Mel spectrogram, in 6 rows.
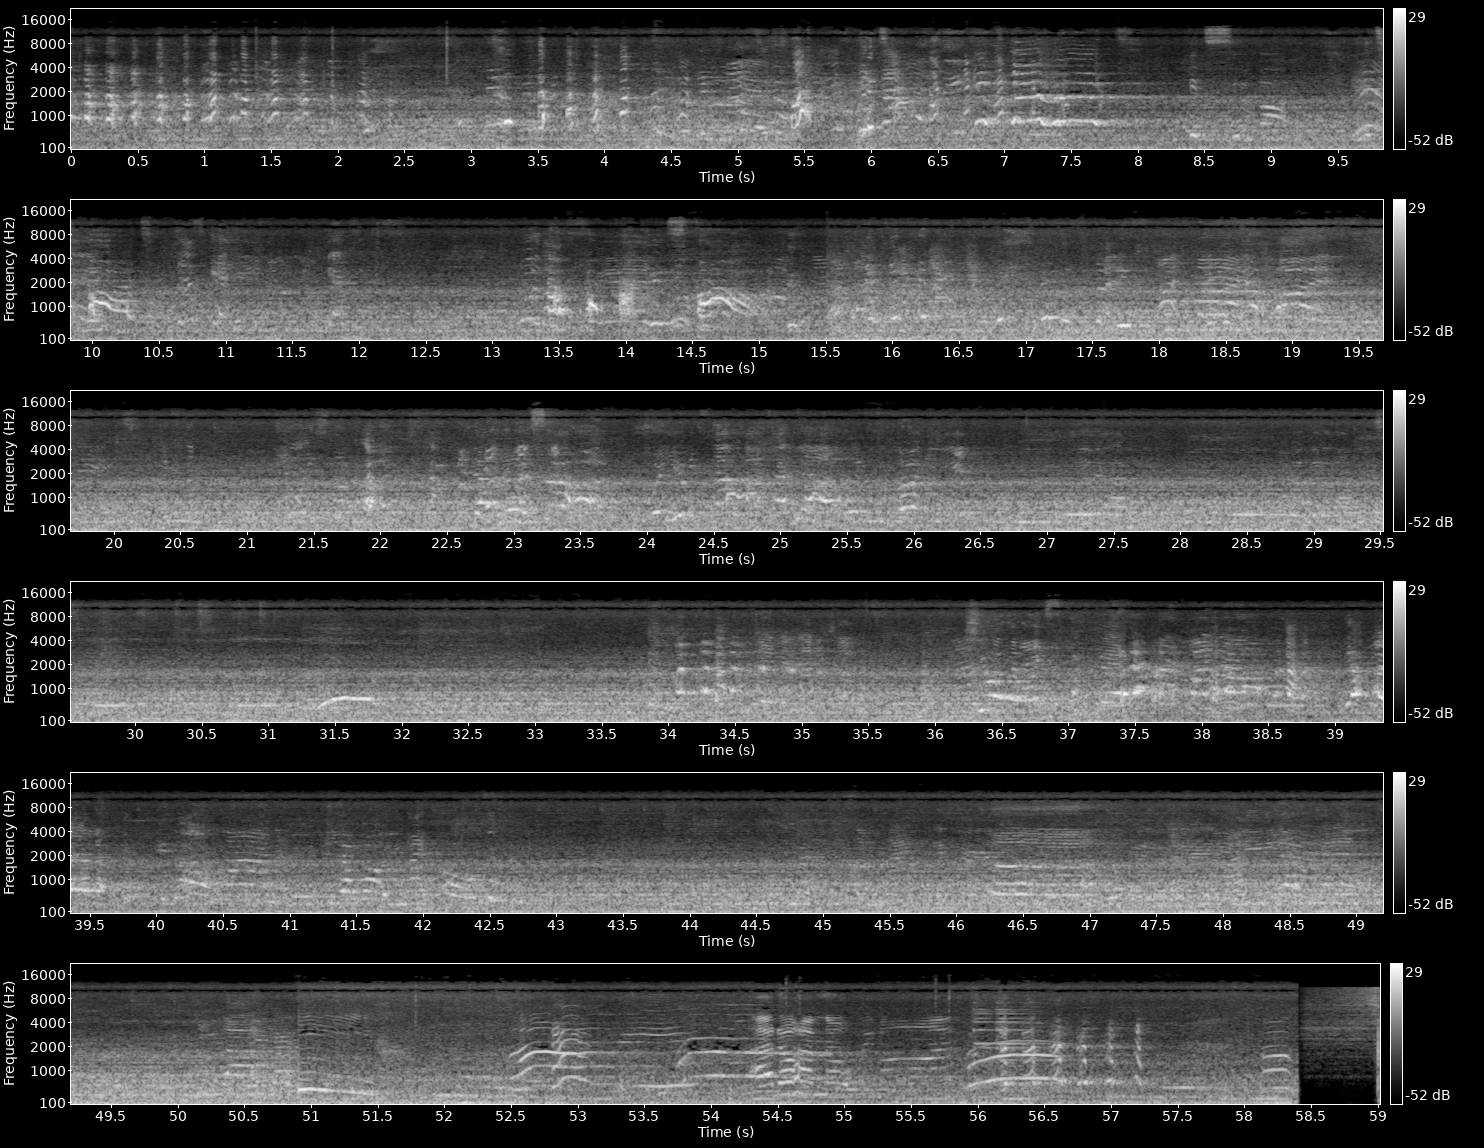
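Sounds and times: hot tub jets bubbling: 0:00.0 - 0:58.5.

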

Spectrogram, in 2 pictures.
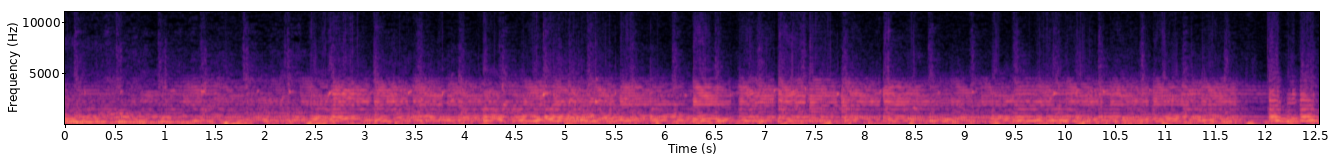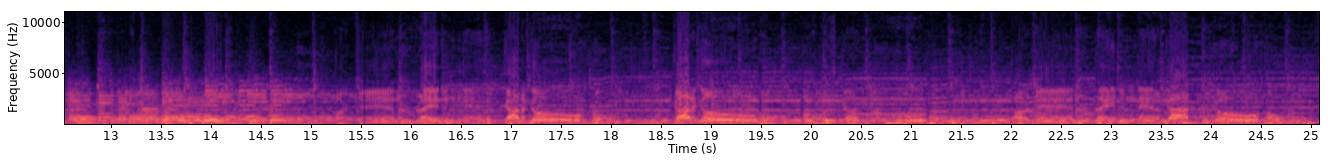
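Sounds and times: acoustic guitar: 0:00.0 - 0:25.0
banjo picking: 0:00.0 - 0:25.0
fiddle: 0:00.0 - 0:25.0
steady bass beat: 0:00.0 - 0:25.0.

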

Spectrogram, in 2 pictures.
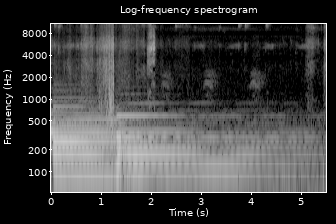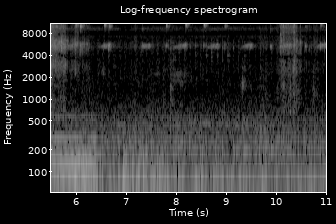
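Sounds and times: music tones: 0:00.0 - 0:06.5
nestlings rasping calls: 0:01.8 - 0:06.7.

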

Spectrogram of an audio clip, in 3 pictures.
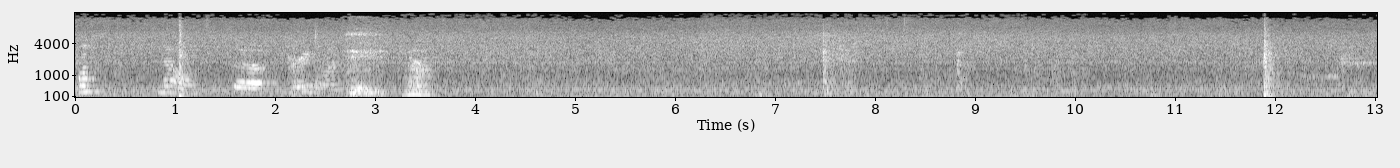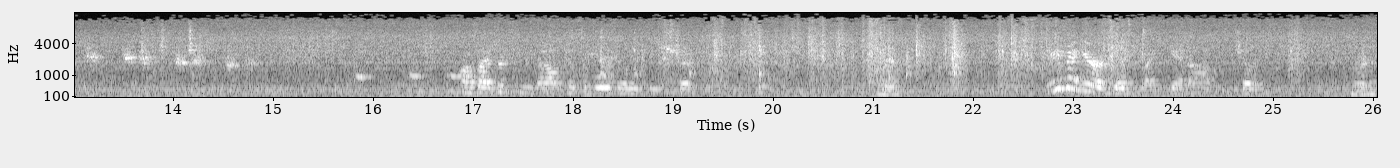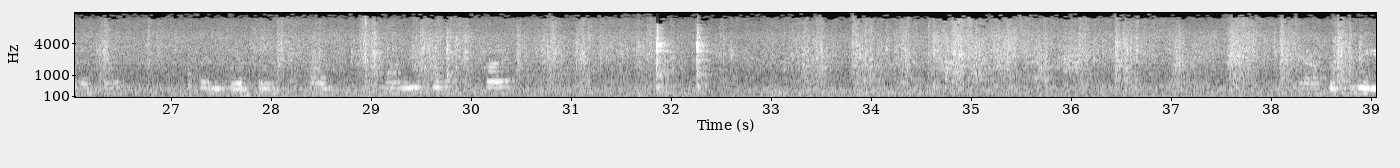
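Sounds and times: soft voices: 0:00.0 - 0:03.7, 0:12.3 - 0:19.2, 0:25.7 - 0:26.6
steady low hum: 0:00.0 - 0:39.0.

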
